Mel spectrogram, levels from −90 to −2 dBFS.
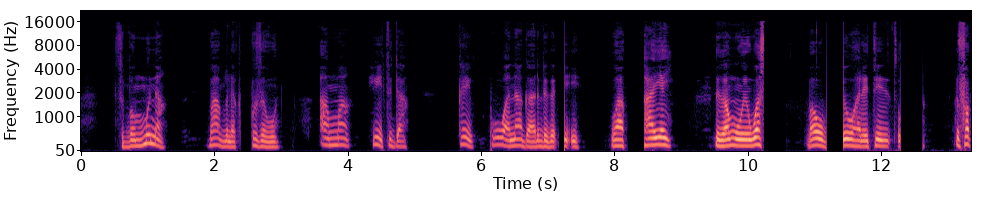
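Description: Whole buffers of output went unfilled and were replaced with zeros, a block of digital silence each time, at 2.39–2.56 s, 7.17–7.25 s, 8.19–8.45 s, 10.24–10.58 s after "di ghauwi", 11.18–11.44 s just before "wu hali ti", and 12.29–12.63 s after "wu hali ti". The lengths, from 85 to 341 ms, are whole multiples of 85 ms, which fits fixed-size buffers. The speech drops abruptly into dead silence and snaps back.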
